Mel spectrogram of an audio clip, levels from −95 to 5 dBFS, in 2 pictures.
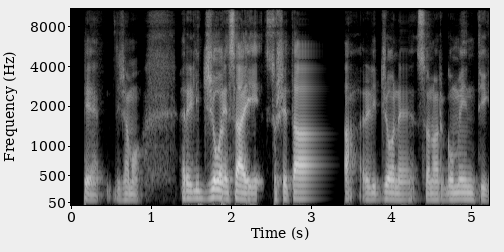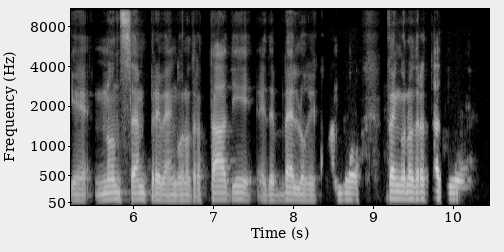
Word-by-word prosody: che - - -4
diciamo - - -9 0.5
religione, 120 +1 +3
sai, 105 -1 +5
società, 115 0 0 0.4
religione 105 -2 -3
sono 100 -1 -3
argomenti 105 0 -3
che 95 -1 -5
non 110 +4 0
sempre 105 0 +3
vengono 95 0 -1
trattati, 105 +3 0
ed 95 - -10
è - - 0
bello 95 +1 +1
che 90 0 -5
quando 100 0 -2 0.3
vengono 115 -1 +5
trattati 115 -1 +2
e 105 0 -2
105 Hz, 120 wpm, -23 LUFS, 100-110 Hz, 0.5 s, sai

